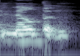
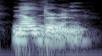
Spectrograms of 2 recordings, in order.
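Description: First: The word is said without an R sound. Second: The word is said with an R sound. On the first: The speaker calls it right. "Australians say straight up" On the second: The speaker calls it wrong. "They taught me that because I was saying"

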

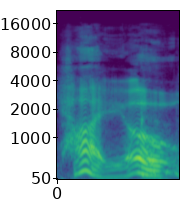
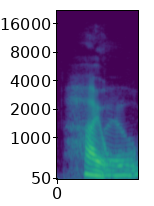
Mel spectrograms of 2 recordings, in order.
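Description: First: It is said in a flirtatious, admiring way. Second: It is said in a sad, mournful way. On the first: An attractive woman has been spotted. "what if he sees a lady like" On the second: A friend has died. "if one of his friends passes away, he's like"

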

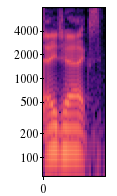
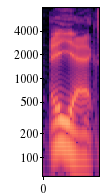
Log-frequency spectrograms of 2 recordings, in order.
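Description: First: The J has the usual American English sound. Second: The J has a different, Dutch sound. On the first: The speaker calls it wrong. "I know that we would say Ajax" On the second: The speaker calls it right. "but it's Ajax, isn't it?"

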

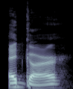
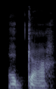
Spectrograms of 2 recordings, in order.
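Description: First: The name is pronounced the English way. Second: The name is pronounced the French way.

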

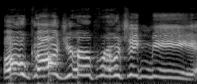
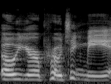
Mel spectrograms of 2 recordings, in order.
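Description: First: It is said in a panicked, frightened voice. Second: It is said coolly, in a JoJo voice.

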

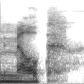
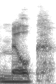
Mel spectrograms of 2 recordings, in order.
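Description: First: Milk is said with the local regional pronunciation. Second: Milk is said with a standard pronunciation. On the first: This is how people in the region say it. "They say milk" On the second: This is how people elsewhere say it. "instead of milk"

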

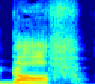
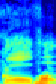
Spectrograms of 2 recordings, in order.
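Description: First: Golf is said the local St Andrews way. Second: Golf is said the usual standard way. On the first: This is how the locals say it. "where they say golf" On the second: This is how it is usually said elsewhere. "instead of golf"

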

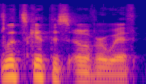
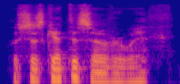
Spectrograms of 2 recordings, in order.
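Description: First: It is said in an aggressive tone. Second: It is said in a calm tone.

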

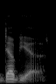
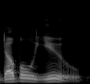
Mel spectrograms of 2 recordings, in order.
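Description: First: The letter is clipped, like dub-ya. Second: The letter is said in full, double-u. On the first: The speaker calls it wrong. "They don't want you to say W" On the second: The speaker calls it right. "you have to say it as a W"

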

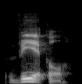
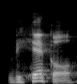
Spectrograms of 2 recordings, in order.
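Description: First: The middle 'hick' part is reduced, not emphasized. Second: The middle 'hick' part is clearly emphasized. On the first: This is a Midwestern or East Coast way of saying it. "vehicle is like a Midwestern thing" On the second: This is a western or southern way of saying it. "where you like emphasize the hick part"

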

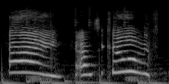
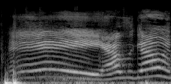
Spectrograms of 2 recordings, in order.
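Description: First: It is said in a weenie-type voice. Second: It is said in a redneck-type voice.

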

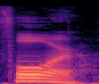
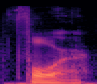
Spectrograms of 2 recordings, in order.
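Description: First: The word is said with a high pitch. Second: The word is said with a low pitch. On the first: The speaker calls it wrong. "Đừng có for" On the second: The speaker calls it right. "nhớ xuống giọng nó for"

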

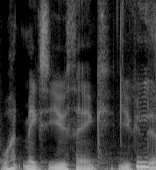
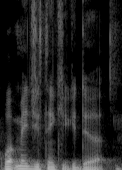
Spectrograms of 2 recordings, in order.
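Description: First: It sounds doubtful and challenging. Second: It sounds curious and friendly.

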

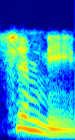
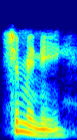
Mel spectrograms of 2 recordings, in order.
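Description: First: The word is said with two syllables. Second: The word is said with three syllables. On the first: The speaker calls it right. "you do know it's Chimney" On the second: The speaker calls it wrong. "not Chimini"

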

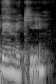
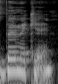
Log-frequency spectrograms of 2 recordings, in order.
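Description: First: The name is pronounced the Brazilian way. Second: The name is pronounced the German way. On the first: "which is like the Brazilian version of that" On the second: "the way Germans pronounce it is"

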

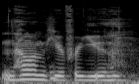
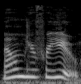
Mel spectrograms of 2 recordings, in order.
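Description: First: It is said in a wistful, unfriendly tone. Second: It is said in a warm, friendly tone. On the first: The speaker longs for something else. The speaker calls it wrong. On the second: The speaker is glad to be there for the other person. The speaker calls it right.

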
